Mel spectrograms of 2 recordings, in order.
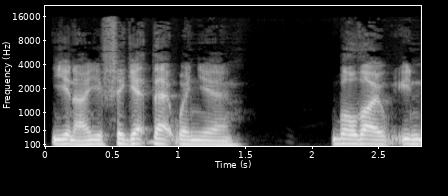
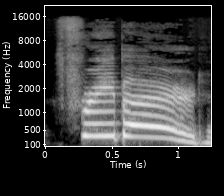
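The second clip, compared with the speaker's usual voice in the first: high, drawn-out crowd holler; mock heckler's yell. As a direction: imitate a punter yelling from the crowd. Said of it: "someone will go".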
